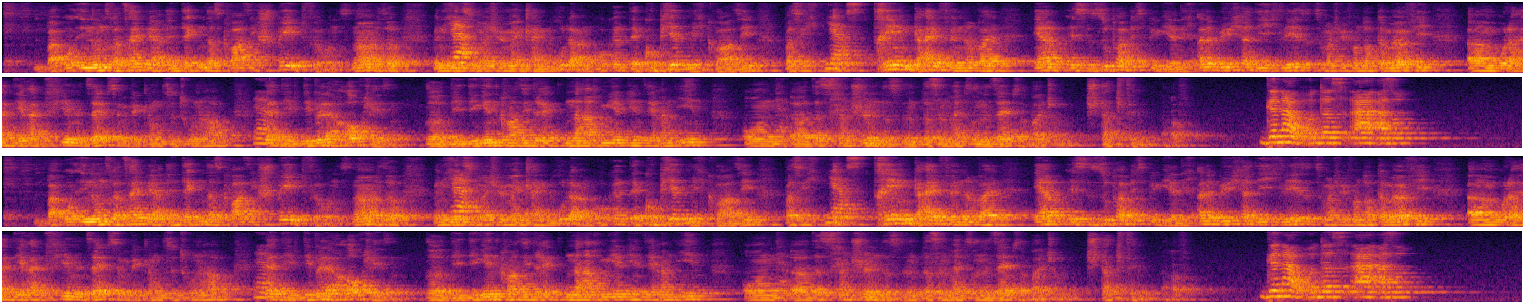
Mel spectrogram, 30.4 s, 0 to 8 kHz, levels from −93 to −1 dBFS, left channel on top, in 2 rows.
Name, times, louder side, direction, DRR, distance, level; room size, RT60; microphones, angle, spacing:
voice 1, 0.3-27.0, left 1 dB, 10° left, -5 dB, 0.6 m, -21 dB
voice 2, 23.5-23.9 27.8-29.2, left 1 dB, 50° left, -2 dB, 0.5 m, -20 dB
2.8 x 2.1 x 2.3 m, 1.0 s
head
